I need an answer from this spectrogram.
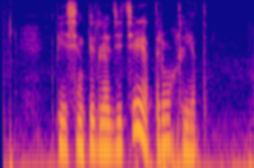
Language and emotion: Russian, neutral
